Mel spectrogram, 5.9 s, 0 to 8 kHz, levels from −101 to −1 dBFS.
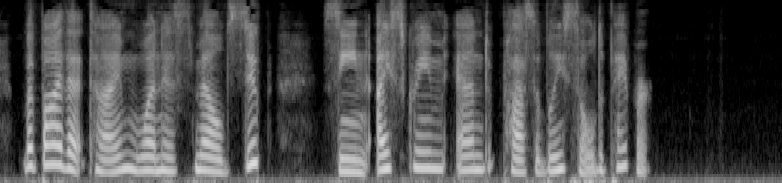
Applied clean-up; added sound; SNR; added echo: none; none; none; none.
